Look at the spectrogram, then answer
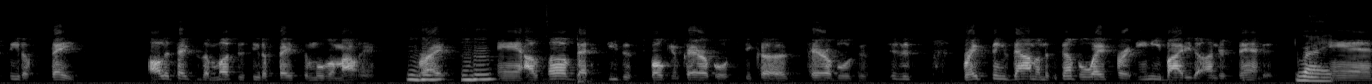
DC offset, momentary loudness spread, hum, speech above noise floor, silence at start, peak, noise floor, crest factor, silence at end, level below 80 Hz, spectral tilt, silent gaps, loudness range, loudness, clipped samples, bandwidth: under 0.1%; 13 LU; none; 34 dB; 0.1 s; -14 dBFS; -67 dBFS; 20 dB; 0 s; -70 dBFS; -5 dB/octave; none; 3 LU; -32 LUFS; under 0.1%; over 20 kHz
